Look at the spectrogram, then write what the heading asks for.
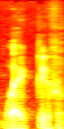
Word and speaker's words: Wycliffe: Ada Vulgate, ya, ada Masoretic Text, ada Wycliffe, ya, Wycliffe atau Wycliffe bacanya.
